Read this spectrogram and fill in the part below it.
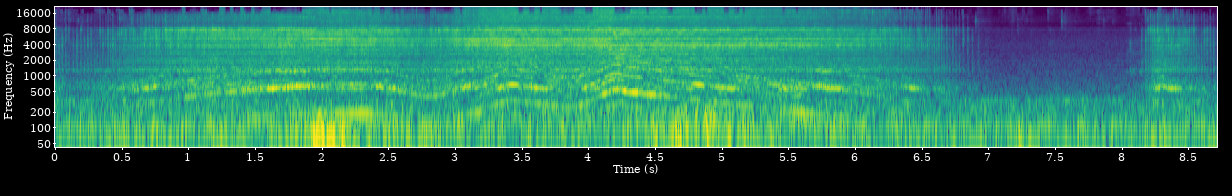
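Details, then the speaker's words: E Ride Pro SS electric bike after jackshaft, pulley and belt change (Warp 9 jackshaft, Gates 560-8MGT belt, GritShift pulley), rear tire loosened, throttle blips: clean motor whine rising and falling, no rubbing or clicking; belt drive running normally. "but it sounds I'm not hearing anything weird so I've turned the bike on so we'll just give it a little gas"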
